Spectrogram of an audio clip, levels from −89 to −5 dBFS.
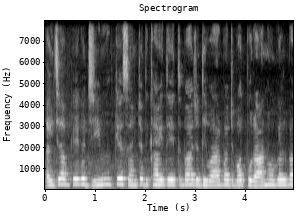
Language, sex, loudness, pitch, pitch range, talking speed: Bhojpuri, female, -15 LUFS, 240 Hz, 230-250 Hz, 155 wpm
